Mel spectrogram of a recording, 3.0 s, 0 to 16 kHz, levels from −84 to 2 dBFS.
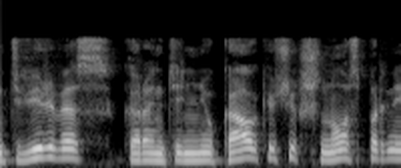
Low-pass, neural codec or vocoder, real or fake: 7.2 kHz; codec, 16 kHz, 4 kbps, X-Codec, WavLM features, trained on Multilingual LibriSpeech; fake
